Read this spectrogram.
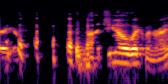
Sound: laughing

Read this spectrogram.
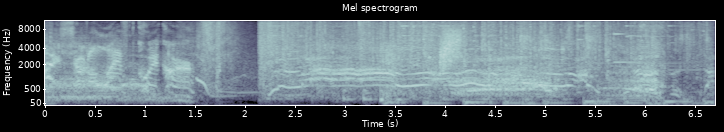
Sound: screaming, roaring

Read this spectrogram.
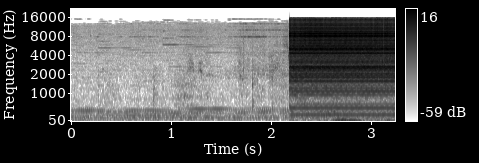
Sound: buzz

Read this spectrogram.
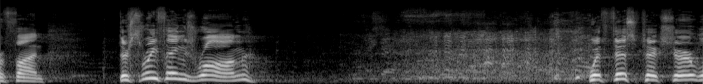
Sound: congregation laughing

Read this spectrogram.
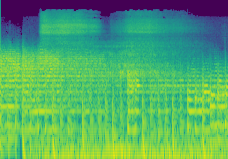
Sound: magical whooshing

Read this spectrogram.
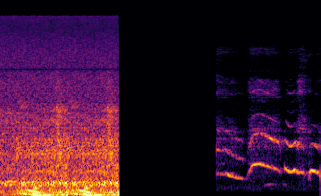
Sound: soundscape of waves, sexual moans and ultrasound follows

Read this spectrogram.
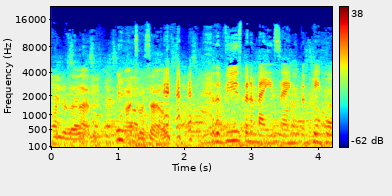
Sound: laughing

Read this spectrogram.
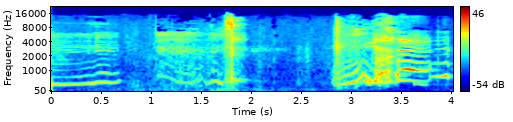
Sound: giggles

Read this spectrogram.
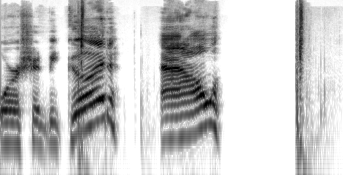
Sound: picking sound

